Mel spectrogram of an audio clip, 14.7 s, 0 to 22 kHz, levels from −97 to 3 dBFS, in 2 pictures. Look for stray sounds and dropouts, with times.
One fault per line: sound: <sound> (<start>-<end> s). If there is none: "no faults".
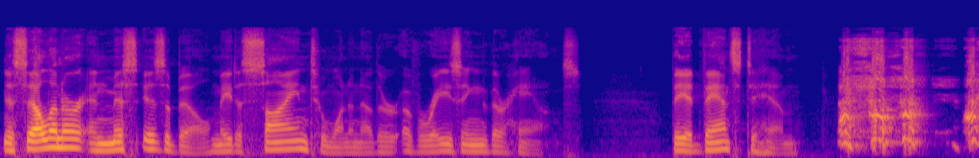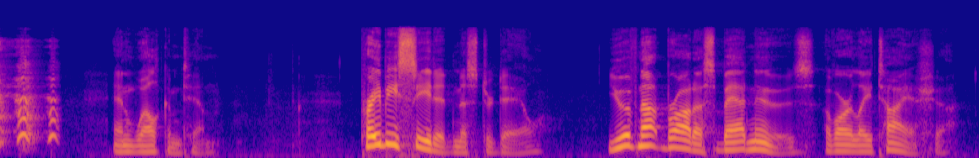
sound: laugh (6.3-7.8 s)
